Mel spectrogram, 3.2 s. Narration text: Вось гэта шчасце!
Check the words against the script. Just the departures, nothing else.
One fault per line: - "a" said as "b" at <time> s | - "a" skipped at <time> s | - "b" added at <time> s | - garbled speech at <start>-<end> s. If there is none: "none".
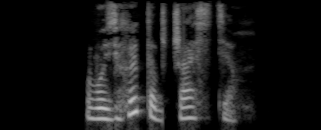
none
